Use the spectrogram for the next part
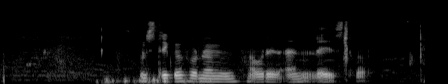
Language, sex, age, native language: Icelandic, male, 12, Icelandic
